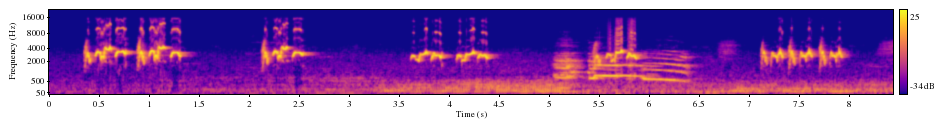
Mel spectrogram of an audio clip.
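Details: Kutilang, the sooty-headed bulbul, uttering clipped chattering phrases of rapid chirps; a lower, descending harmonic call from another bird cuts in midway.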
